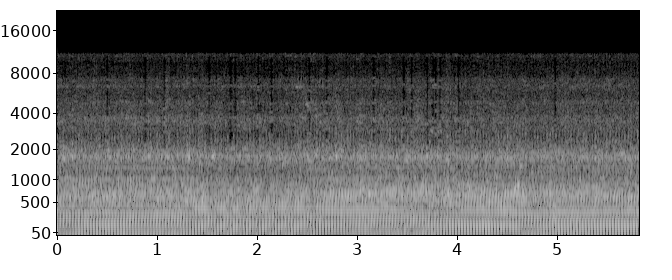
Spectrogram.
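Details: Craftsman garden tiller test run after replacing the old, tensionless drive belt through the pulleys and tensioner, belt tension handle engaged: steady, even engine drone at constant speed with no knocks, surges or slipping squeal. Normal running.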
